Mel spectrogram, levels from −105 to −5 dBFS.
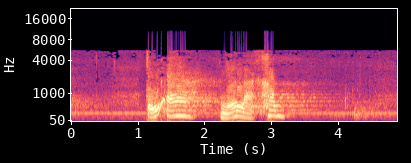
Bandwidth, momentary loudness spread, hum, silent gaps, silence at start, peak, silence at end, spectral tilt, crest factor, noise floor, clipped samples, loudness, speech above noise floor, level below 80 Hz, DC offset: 6 kHz; 24 LU; none; none; 0 s; 0 dBFS; 0 s; -8.5 dB/octave; 12 dB; -30 dBFS; 0.4%; -9 LUFS; 23 dB; -46 dBFS; under 0.1%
